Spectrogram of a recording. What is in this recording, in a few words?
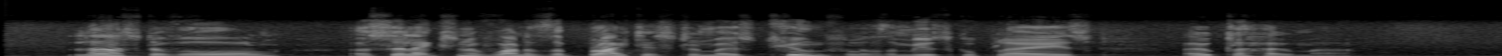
Announcement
